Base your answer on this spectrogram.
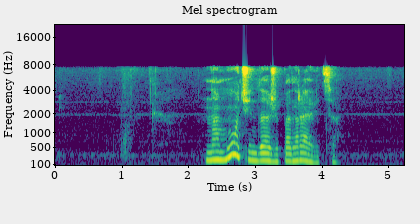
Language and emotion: Russian, positive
